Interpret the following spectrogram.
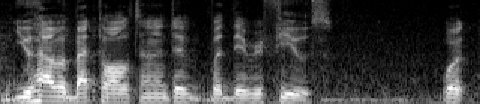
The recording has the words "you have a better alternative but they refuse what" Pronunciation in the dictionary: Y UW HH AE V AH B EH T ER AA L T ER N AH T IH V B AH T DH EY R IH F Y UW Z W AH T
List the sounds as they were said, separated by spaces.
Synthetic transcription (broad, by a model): Y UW HH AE V AH B EH T ER AA L T ER N AH T IH V B AH T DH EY R IH F Y UW Z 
